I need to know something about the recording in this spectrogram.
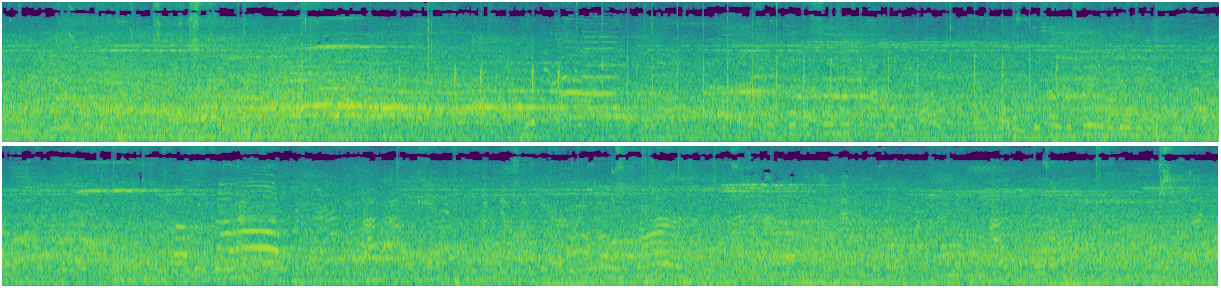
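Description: Players call out and shout to each other on the court.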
